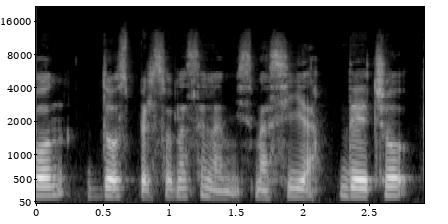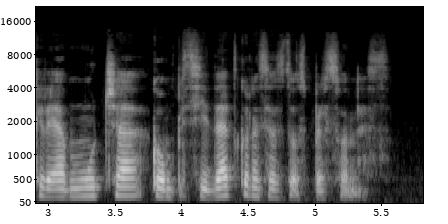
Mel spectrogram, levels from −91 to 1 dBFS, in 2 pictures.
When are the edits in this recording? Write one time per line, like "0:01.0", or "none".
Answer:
none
